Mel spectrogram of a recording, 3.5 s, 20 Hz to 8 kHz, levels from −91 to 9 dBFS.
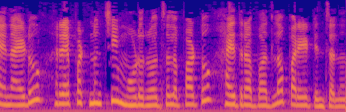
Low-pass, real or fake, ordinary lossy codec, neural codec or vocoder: none; real; none; none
